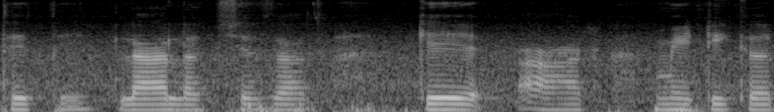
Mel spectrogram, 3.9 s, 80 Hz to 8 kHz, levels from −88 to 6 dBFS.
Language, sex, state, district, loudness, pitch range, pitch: Marathi, male, Maharashtra, Chandrapur, -28 LUFS, 140-150 Hz, 145 Hz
